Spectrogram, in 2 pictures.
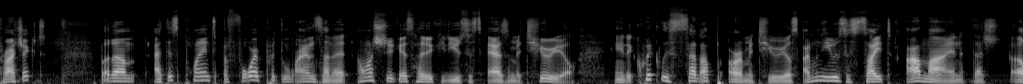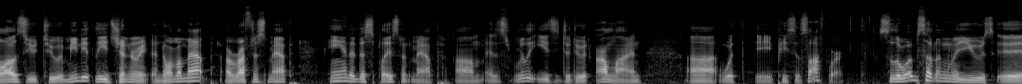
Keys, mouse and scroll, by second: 0.5-4.8 middle drag, 14.9-18.8 middle drag.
